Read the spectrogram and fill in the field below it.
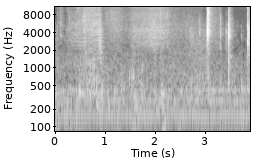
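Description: A plastic bottle clicks and crinkles in small hands.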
